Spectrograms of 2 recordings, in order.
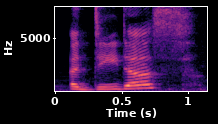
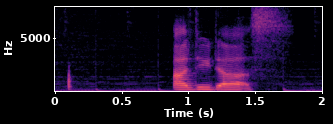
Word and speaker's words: Adidas: Well, Adidas just sounds like a very German version of it. Like I understand, but if you're not German, surely you can say Adidas. Surely. Like, there's no way people are gonna get mad about that. Like I understand conceptually how German sounds, but yeah, it's a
